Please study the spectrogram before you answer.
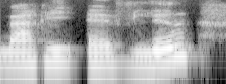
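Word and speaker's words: Marie-Évelyne: en trois mots s'il marie-evelyne ça se prononce tout collé marie evelyne dans notre famille et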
